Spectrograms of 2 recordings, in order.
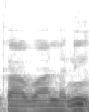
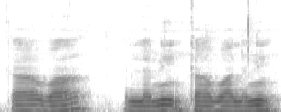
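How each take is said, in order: First: Said in the usual way. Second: कावालनी stretched very slowly, syllable by syllable; slow teaching demo. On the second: Shown as a demonstration. Teacher slowing a Telugu word down for students. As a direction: drag कावालनी out so students catch it. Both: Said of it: "जानबूझकर क्या बोलते हैं".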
